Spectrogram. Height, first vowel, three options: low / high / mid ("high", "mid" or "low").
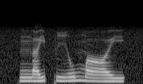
low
